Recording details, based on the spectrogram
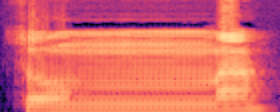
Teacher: میم مشدد 2 مرتبہ پڑھی جائے گی، اور سخت کر کے پڑھیں گے، اور یہاں پر غنہ بھی کریں گے ۔ غنہ کہتے ہیں ناک میں آواز لے جانے کو، غنہ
